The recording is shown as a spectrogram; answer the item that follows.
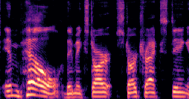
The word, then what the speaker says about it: Impel: It's pronounced Impel.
